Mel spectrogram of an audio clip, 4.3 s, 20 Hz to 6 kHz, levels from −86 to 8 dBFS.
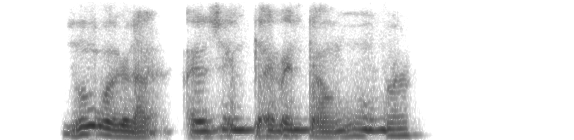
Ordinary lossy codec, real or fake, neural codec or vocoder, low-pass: Opus, 16 kbps; fake; codec, 16 kHz, 1 kbps, FreqCodec, larger model; 5.4 kHz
